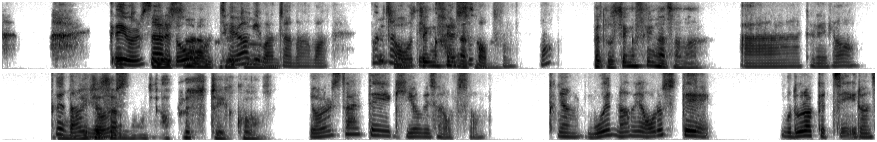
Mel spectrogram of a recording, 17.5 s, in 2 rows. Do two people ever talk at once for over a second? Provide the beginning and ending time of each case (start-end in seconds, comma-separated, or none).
1.1-2.8, 3.7-5.0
